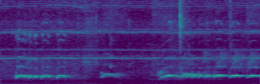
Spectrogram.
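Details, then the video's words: Big-voiced local zebra dove of Noyorono katuranggan sings a run of four rolling coos, a short single note, then a longer stuttering phrase of bubbling even-pitched notes over light background hiss. "SUARANYA GEDE PERKUTUT LOKAL ALAM KATURANGGAN NOYORONO"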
